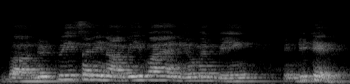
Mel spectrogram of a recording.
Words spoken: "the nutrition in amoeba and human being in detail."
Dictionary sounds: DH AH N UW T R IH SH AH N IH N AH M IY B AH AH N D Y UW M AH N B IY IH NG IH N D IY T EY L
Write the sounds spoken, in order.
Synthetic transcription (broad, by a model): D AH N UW T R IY S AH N IH N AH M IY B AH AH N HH Y UW M AH N B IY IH NG IH N D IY T EY L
